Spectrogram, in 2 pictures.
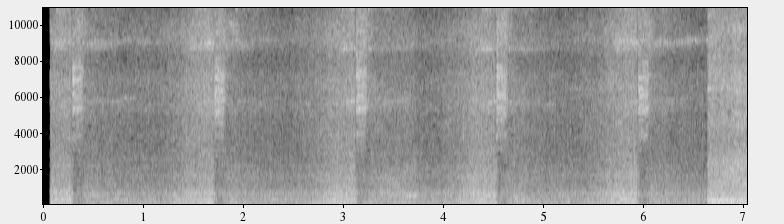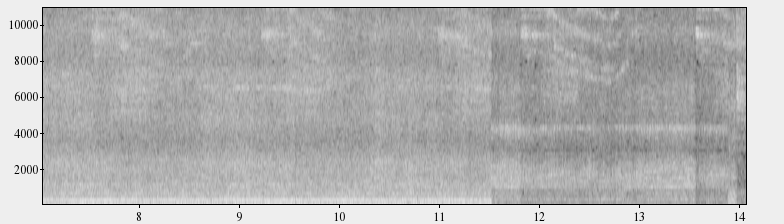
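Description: UBE Model 91ALS bread autoloader and its conveyors running. For the first six or so seconds it cycles with a sharp click about every second and a half. Then it becomes a louder, steady mechanical whir with a low hum.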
